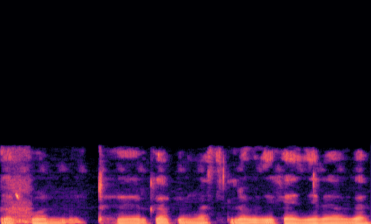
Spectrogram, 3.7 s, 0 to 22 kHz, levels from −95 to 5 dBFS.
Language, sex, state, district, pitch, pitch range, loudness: Hindi, male, Bihar, Araria, 110 Hz, 105-115 Hz, -15 LUFS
